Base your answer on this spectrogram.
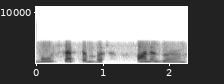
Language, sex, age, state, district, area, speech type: Kashmiri, female, 30-45, Jammu and Kashmir, Ganderbal, rural, conversation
